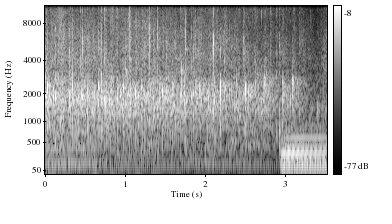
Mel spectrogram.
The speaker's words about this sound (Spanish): Porque le damos una ofrenda de palmas todos juntos.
